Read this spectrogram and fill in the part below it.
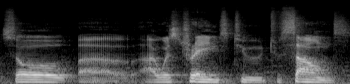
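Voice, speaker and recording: A man, a pastor and actor, answering interview questions in a measured, hesitant way with many fillers. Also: fairly low pitch, little pitch movement. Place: studio. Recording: echoey studio with faint noise.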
